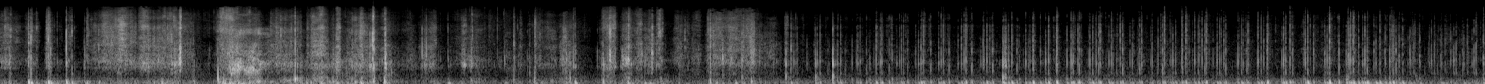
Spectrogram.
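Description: A small printed cardboard product box is held in both hands close to the recorder while fingertips and nails scratch and tap its surface. The first half brings loud, bright, papery scratching bursts; after that comes a steady, rapid patter of dry taps with soft low thumps, each tap dying away almost at once.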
